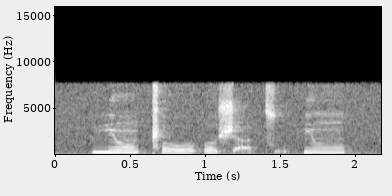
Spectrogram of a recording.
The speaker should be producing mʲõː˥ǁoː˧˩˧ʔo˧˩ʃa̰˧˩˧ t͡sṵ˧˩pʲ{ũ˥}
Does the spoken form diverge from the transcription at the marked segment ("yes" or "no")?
no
